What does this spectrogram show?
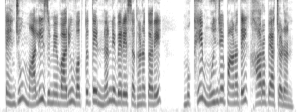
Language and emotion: Sindhi, angry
